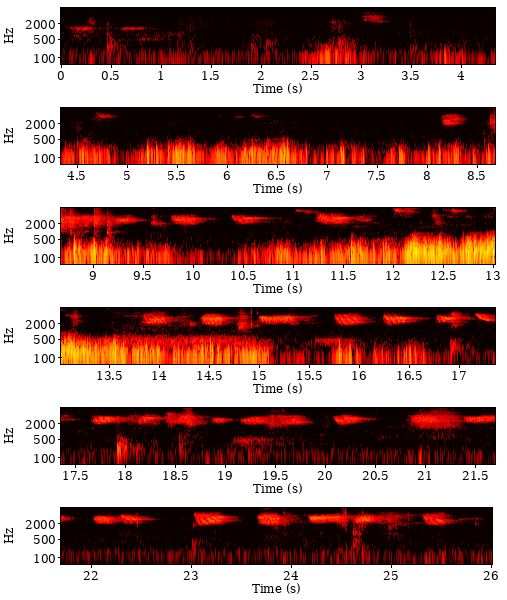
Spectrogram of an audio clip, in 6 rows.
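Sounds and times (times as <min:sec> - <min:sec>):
small bird chirping: 0:08.0 - 0:26.0.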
